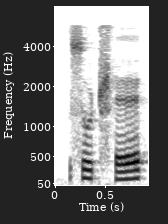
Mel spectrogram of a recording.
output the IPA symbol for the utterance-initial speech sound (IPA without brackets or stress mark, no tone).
s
